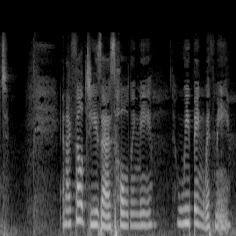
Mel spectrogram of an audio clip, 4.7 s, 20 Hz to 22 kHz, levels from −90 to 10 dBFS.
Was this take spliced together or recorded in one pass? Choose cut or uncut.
uncut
